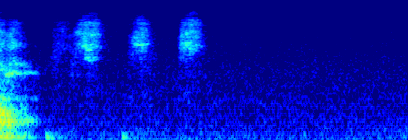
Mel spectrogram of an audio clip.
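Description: Dry-erase marker writing on a whiteboard: three short, faint strokes in the first second.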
